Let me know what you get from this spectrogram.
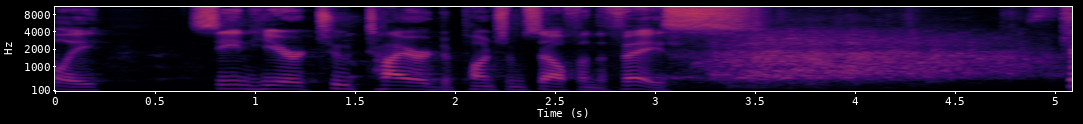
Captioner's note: laughter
